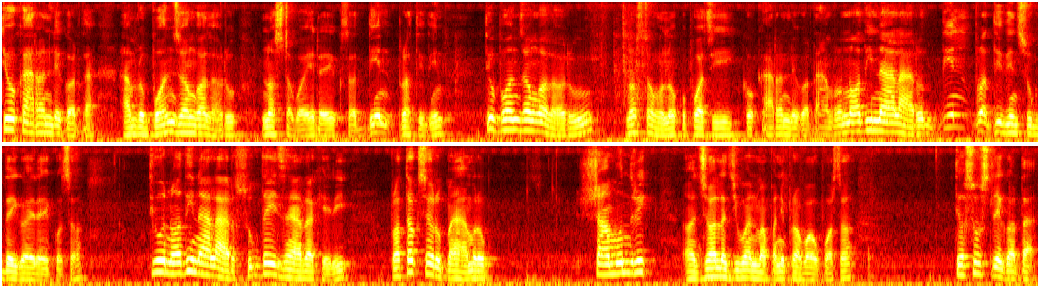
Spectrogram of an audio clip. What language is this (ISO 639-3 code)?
nep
